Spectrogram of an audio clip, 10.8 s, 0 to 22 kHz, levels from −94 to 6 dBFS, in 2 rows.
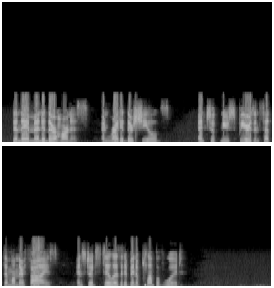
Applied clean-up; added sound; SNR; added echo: none; none; none; none.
